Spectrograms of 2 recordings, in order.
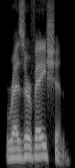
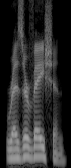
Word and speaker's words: reservation: reservation reservation The stress falls on the third syllable. re-ser-va-tion That va sound is strong.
